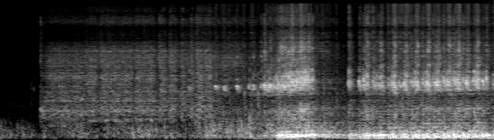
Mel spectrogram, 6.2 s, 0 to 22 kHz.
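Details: 1965 Chrysler 300 with a 383, sat since 2005, mixture screws set about 1.5 turns out, heard from the rear: cranks briefly, catches, settles into an even low rumble, then revs up cleanly; normal running.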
